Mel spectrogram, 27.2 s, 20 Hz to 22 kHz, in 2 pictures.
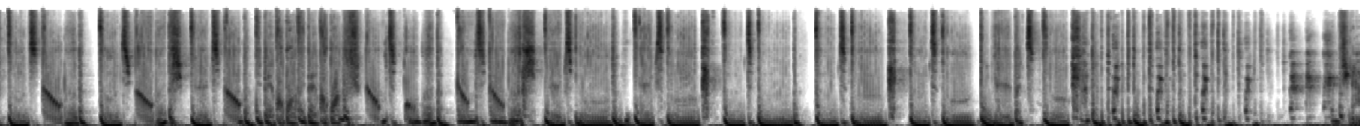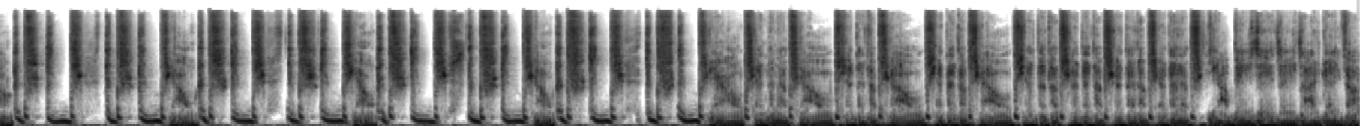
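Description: Beatboxer performing into a handheld microphone, deep bass-heavy beatboxing: a dense run of sharp clicks and hits over low bass, then pulsing bass notes, settling about 20 seconds in into a continuous deep bass under fast crisp sounds.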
